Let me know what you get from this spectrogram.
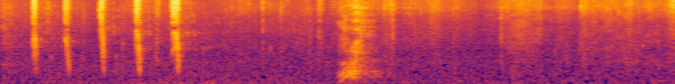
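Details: Puppy from the litter of a dog named Asya gives one short, tonal yelp that rises and falls. Before it comes a quick run of five sharp clicking taps, and soft rustling follows.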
